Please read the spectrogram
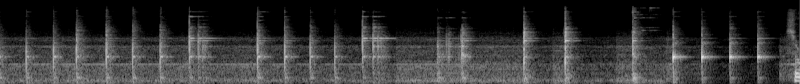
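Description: Light hand-hammer blows on a red-hot metal rod lying on an anvil, about four a second, each with a short metallic ring; the blows pause briefly about halfway, then resume. This is gentle hammering to even out a warped end of the rod being forged into a staple.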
